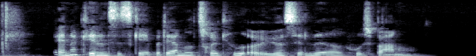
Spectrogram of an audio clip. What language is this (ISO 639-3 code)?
dan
